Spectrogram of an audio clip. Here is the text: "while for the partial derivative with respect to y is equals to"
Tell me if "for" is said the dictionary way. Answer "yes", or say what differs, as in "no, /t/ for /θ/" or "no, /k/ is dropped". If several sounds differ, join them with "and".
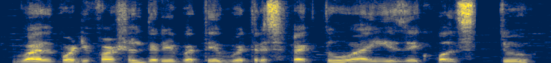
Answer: no, /p/ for /f/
